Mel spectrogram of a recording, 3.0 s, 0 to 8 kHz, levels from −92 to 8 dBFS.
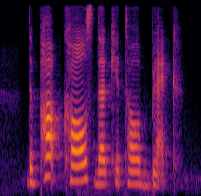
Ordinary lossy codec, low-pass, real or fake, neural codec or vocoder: none; 7.2 kHz; fake; codec, 16 kHz, 0.5 kbps, X-Codec, HuBERT features, trained on LibriSpeech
